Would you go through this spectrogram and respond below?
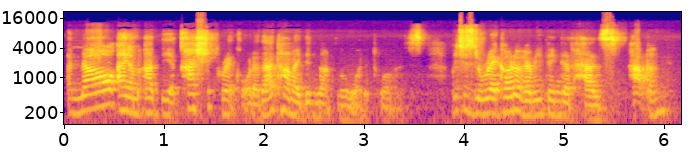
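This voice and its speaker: Bright-voiced older woman, earnest storyteller. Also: fairly low pitch, animated, low-quality recording. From Guyana. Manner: earnest, unhurried, lingering on words. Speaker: interview guest. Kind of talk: personal storytelling.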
